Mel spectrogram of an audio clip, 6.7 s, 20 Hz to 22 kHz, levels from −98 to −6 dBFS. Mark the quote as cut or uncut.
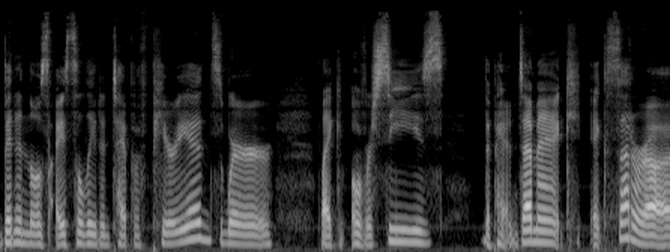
uncut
